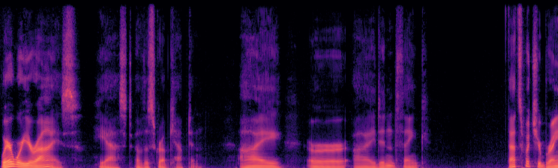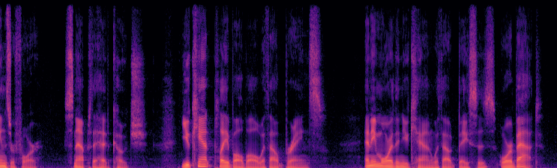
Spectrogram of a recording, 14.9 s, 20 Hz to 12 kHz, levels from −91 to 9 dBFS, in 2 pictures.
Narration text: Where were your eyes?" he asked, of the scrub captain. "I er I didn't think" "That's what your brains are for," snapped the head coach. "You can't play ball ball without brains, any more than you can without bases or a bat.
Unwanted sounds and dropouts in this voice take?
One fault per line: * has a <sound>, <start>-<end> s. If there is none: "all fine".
all fine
